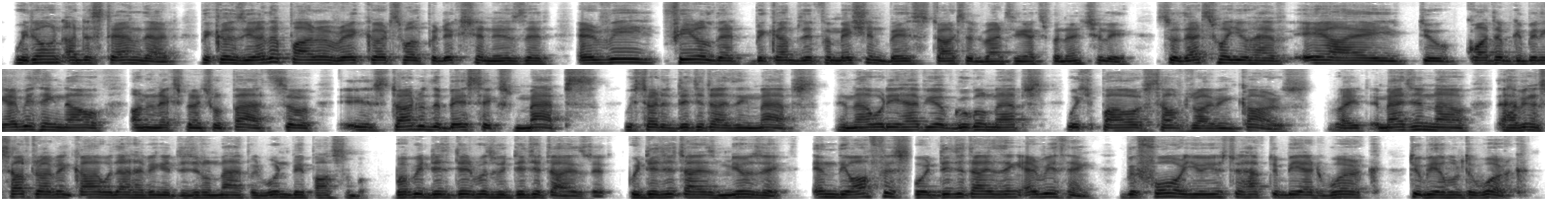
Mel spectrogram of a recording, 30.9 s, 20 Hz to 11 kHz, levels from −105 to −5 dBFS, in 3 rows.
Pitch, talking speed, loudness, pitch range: 140 Hz, 215 wpm, -16 LUFS, 130-150 Hz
